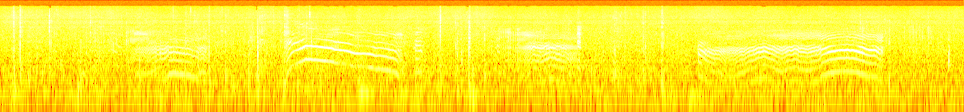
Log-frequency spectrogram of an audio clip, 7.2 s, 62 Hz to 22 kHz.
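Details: European shorthair kittens aged one and a half days, from a cattery's first litter born July 11, 2013, handled after weighing; several arching, quavering high-pitched mews, about four distinct cries, with soft background rustling.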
